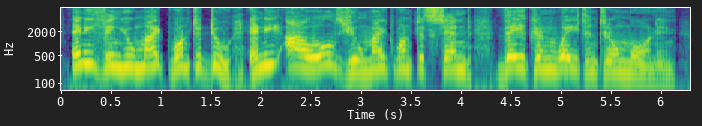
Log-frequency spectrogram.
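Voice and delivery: high, insistent instructions; stern, commanding headmaster; Dumbledore, firm. A narrator's reading. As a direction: lay down the law urgently. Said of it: "Dumbledore repeated firmly".

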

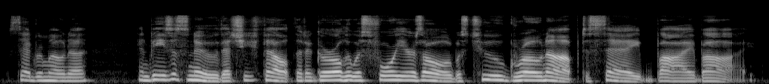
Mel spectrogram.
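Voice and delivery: ordinary delivery, nothing marked

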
